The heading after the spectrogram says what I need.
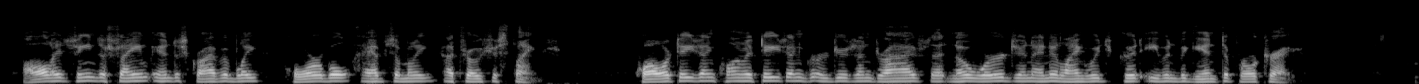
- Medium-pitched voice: Yes, medium, 145 Hz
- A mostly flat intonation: Yes, narrow, 2.0 semitones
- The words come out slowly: Yes, slow, 120 wpm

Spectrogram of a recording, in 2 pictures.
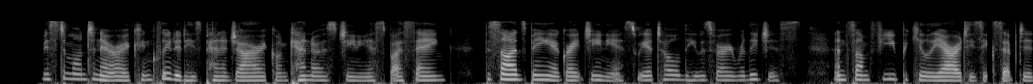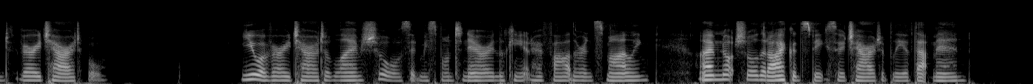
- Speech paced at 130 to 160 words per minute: No, average, 170 wpm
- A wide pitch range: No, narrow, 2.5 semitones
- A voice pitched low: No, high, 190 Hz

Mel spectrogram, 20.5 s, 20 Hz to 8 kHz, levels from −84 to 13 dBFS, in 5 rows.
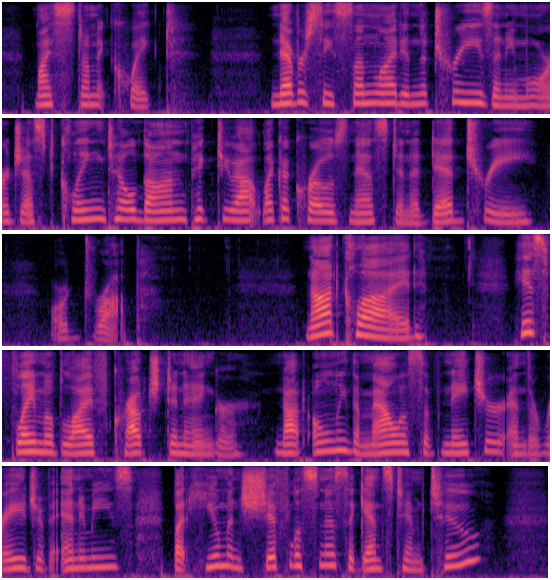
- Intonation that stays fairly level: No, average, 3.2 semitones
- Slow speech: No, average, 160 wpm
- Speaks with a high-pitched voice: Yes, high, 205 Hz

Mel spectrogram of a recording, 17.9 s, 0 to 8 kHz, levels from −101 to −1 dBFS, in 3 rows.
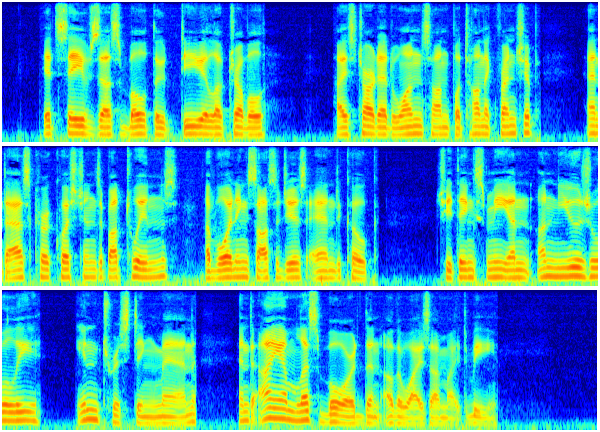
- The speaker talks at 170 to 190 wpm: No, average, 140 wpm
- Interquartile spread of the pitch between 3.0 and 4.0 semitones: Yes, average, 3.3 semitones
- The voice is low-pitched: Yes, low, 115 Hz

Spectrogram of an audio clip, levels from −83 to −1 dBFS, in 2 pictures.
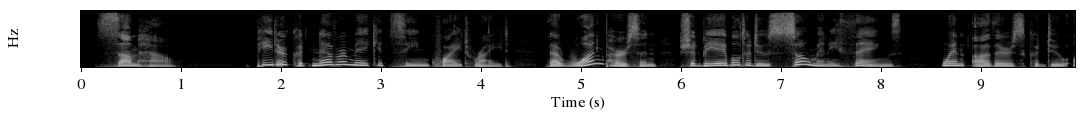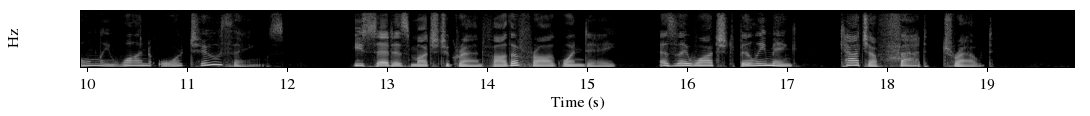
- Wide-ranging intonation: Yes, wide, 6.2 semitones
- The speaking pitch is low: No, high, 225 Hz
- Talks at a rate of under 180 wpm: Yes, average, 140 wpm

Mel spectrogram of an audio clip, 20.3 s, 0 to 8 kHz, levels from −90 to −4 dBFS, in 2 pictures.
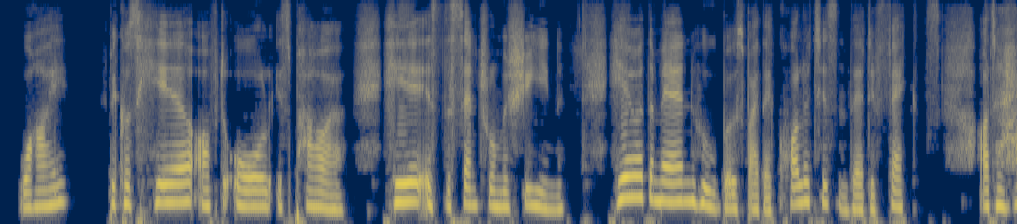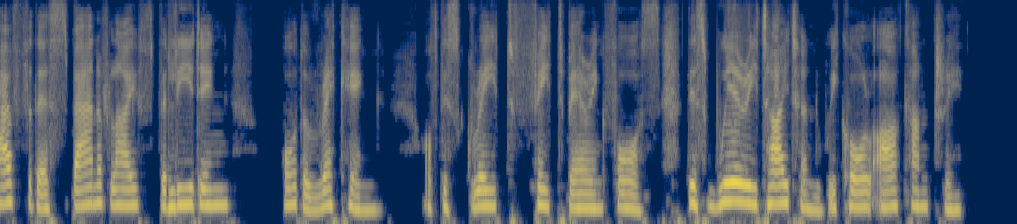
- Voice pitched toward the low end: No, medium, 170 Hz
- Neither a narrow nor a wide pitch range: Yes, average, 3.8 semitones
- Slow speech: No, average, 145 wpm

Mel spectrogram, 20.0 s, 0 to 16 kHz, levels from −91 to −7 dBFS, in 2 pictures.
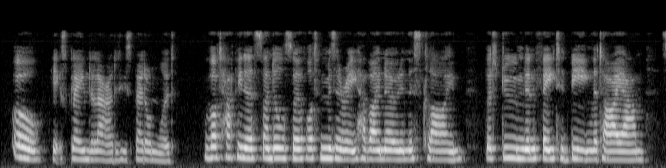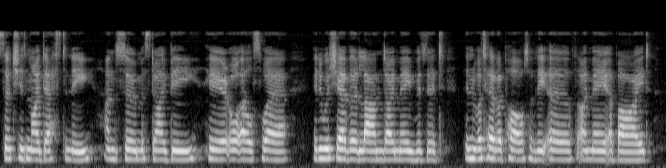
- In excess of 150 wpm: Yes, average, 165 wpm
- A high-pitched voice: Yes, high, 200 Hz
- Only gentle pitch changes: Yes, narrow, 2.0 semitones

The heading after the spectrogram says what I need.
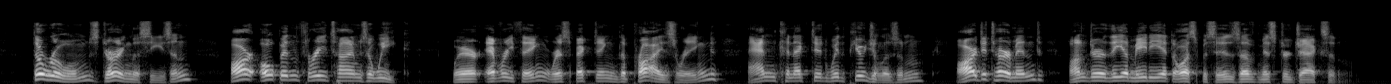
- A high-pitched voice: No, medium, 165 Hz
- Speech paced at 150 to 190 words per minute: No, slow, 135 wpm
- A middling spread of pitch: No, wide, 8.2 semitones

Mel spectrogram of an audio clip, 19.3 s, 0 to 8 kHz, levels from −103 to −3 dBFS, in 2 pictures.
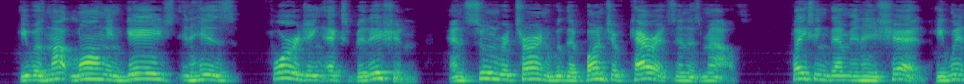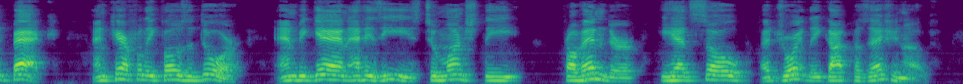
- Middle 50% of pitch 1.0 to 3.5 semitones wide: No, average, 4.3 semitones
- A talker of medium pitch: Yes, medium, 155 Hz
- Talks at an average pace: Yes, average, 155 wpm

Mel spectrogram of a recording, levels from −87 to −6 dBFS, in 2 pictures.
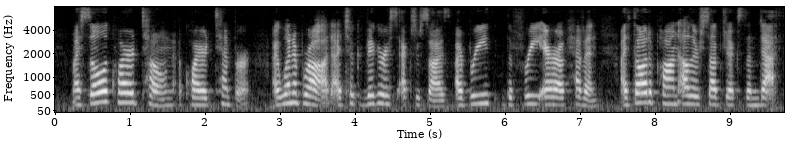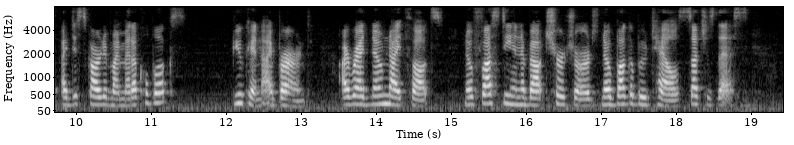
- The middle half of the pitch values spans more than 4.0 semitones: No, average, 3.0 semitones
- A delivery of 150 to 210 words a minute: No, average, 140 wpm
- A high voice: Yes, high, 220 Hz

